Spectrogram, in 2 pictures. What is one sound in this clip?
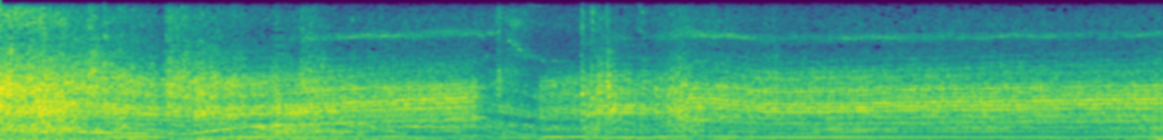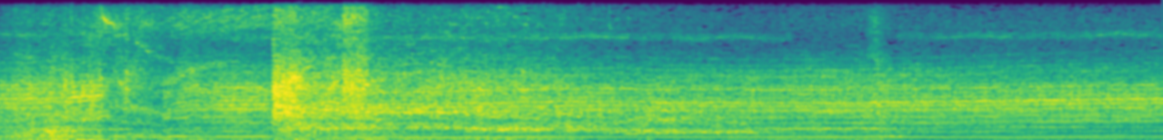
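A racing car engine roars at high speed, shifting pitch through the gears.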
